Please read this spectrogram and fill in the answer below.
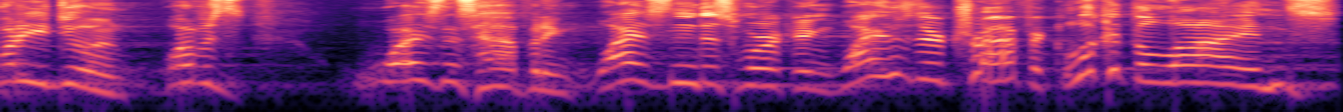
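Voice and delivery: mock exasperated, frustrated tone. Acting out someone stuck in traffic and lines: imitating frustrated anger. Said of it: "Anger, frustration, irritation".

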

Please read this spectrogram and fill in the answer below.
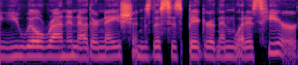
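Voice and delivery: normal talking voice

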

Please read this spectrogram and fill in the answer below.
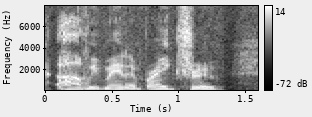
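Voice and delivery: put-on happy, cheerful voice. Retelling a patient's session, the speaker voices the psychiatrist, imitating a happy psychiatrist. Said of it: "the psychiatrist gets all happy".

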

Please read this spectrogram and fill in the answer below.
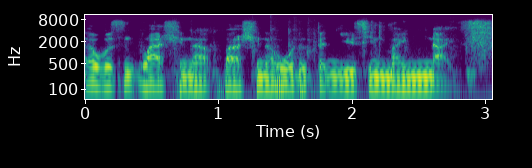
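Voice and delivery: very low, just-audible grumble under the breath. Voicing a character replying to the lashing-out remark: muttered quietly. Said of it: "muttered just, like, loud enough so it can just be heard".

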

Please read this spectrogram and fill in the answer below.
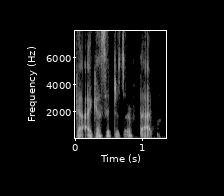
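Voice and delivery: sheepish soft mutter.

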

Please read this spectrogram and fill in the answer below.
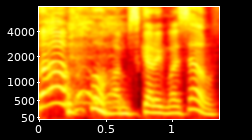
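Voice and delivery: mock panicked voice. Retelling a scene where a character panics in the woods: imitating someone panicking. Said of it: "he's kind of panicking and he goes".

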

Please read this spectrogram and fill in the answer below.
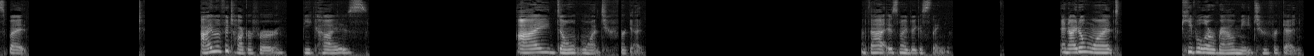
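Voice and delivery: holding back emotion, voice catching. Explaining in an episode why they are a photographer, choking up. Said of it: "I literally cannot get this out".

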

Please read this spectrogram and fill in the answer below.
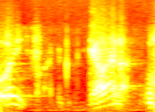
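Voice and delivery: very high, excited, adrenaline-charged yell. Retelling calling out to a mate across a gorge: retelling own yell. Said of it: "So I yelled out to Adam and go".

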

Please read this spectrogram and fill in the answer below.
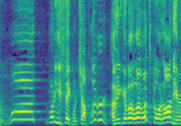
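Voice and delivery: put-on mad, high, offended indignation. Acting out the other ten disciples getting mad: imitating mad disciples. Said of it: "the other ten get pretty mad".

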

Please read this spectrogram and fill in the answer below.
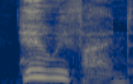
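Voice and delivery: nature film narration voice. Showing the voice used for a sketch character: David Attenborough voice. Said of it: "the documentary guy".

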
